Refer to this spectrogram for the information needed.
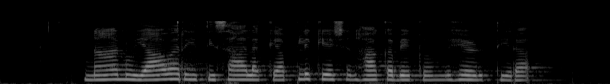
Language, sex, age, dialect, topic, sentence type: Kannada, female, 36-40, Coastal/Dakshin, banking, question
